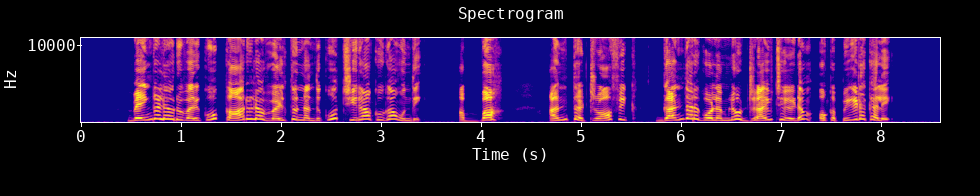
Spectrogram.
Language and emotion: Telugu, angry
